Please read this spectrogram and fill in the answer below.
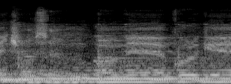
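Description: Tibetan Buddhist devotional chant sung over instrumental music, with long held notes.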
